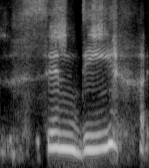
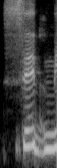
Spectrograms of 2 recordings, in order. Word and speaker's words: Sydney: I'm starting to think that I've been getting her name wrong all this time. I'm so sorry. We've been having this contest in our other group, and it's Sydney.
